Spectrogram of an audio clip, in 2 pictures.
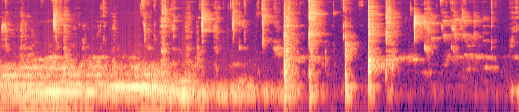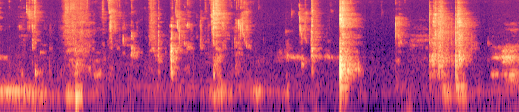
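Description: A person chewing a mouthful of fried noodles at close range: wet clicks and crackles of chewing, with a few sharp clinks, such as a fork against a steel plate. A low hum sounds under it for the first four seconds, then stops.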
